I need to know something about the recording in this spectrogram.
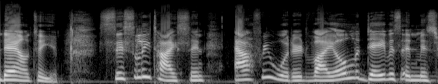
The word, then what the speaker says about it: Alfre: She had never thought about it, but the root of it appears to be all free, Allfree. Oh. And she pronounced it out aloud, Alfre, Alfre.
